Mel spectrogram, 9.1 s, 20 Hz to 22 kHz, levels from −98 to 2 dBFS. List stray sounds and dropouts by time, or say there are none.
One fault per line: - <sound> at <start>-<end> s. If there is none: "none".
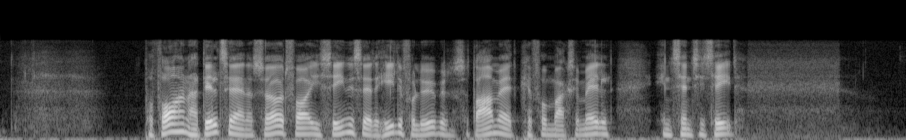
none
